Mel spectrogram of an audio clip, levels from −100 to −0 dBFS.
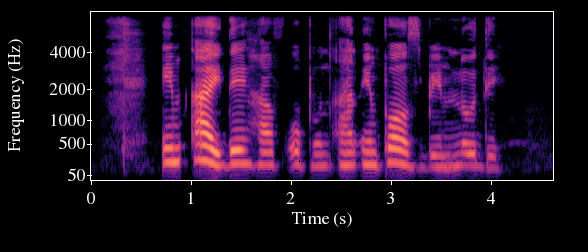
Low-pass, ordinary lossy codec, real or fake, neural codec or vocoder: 7.2 kHz; none; fake; codec, 16 kHz, 8 kbps, FreqCodec, larger model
